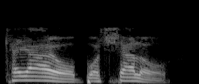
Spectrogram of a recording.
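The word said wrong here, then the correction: Caio Borralho: I can't remember how to say his name. Say his name, Dan. – It's Kai Bohio.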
